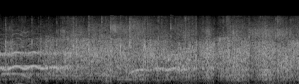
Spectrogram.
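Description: A crowd at a church gathering applauds steadily throughout, giving a round of applause for the person running the cafe; a dense, even wash of clapping with a few faint whistles or cheers rising above it.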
